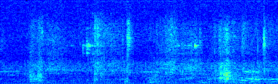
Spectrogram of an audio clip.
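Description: Faint voices talking, with a few sharp clicks over a steady low hum.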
